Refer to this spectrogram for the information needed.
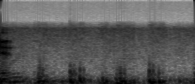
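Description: Paired low heart thumps with faint background talking; the second, shorter and sharper sound of each pair is a normal second heart sound.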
